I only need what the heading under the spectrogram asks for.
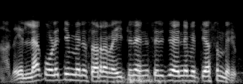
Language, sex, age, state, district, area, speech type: Malayalam, male, 45-60, Kerala, Alappuzha, rural, conversation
